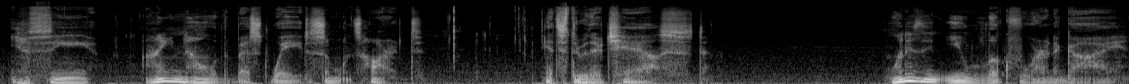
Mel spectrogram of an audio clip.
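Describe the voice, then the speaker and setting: A man playing a flirtatious, menacing, unhinged villain in a gravelly half-whisper for an ASMR roleplay, slow and teasing with murmured hums. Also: low voice, darkish tone, full character voice. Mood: seductive menace.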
